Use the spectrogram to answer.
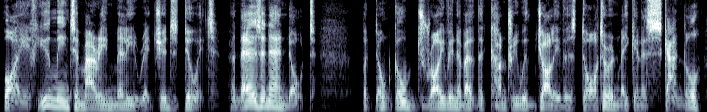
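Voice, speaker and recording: A man's voice: lowish voice, animated, normal speed, a bit bright, dry recording, clean studio sound. A man voicing a stern old farmer father who speaks in a rustic dialect.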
